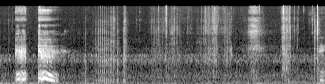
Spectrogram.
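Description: A person clearing their throat twice in quick succession, two short voiced sounds falling in pitch about half a second and a second in.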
